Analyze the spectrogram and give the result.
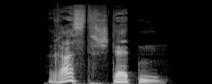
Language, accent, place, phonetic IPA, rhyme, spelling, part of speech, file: German, Germany, Berlin, [ˈʁastˌʃtɛtn̩], -astʃtɛtn̩, Raststätten, noun, De-Raststätten.ogg
- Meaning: plural of Raststätte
